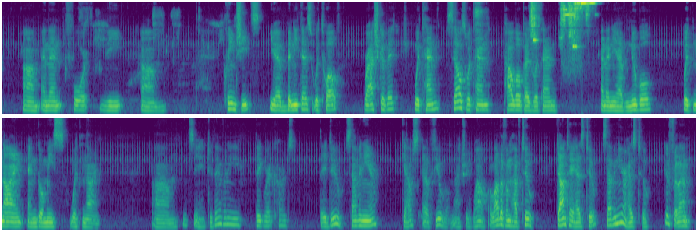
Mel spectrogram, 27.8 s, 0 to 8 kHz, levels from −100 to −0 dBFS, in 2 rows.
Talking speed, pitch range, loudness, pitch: 150 wpm, 115-135 Hz, -19 LUFS, 125 Hz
